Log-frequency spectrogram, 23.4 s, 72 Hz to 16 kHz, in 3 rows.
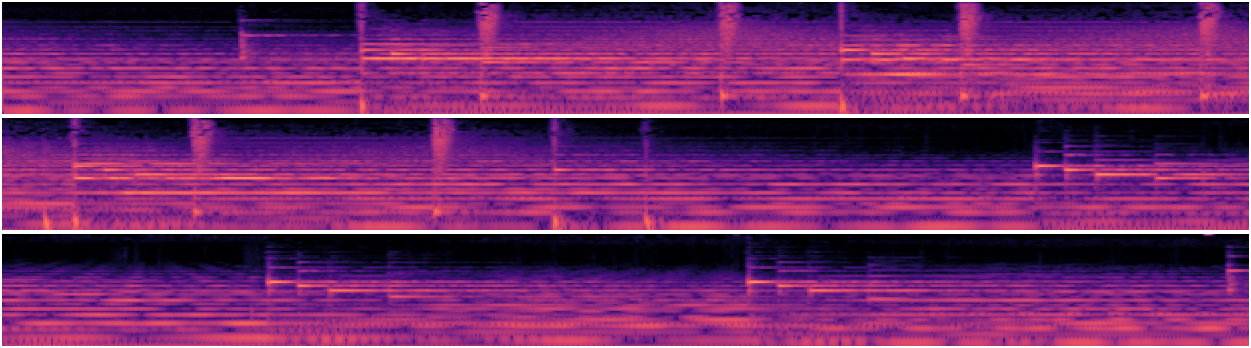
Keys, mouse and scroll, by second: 0.1-4.2 drag, 5.6 click, 7.1 click, 8.0 scroll up 3, 8.3 scroll down 3, 8.5 middle click, 9.1 scroll up 1, 9.5 scroll down 1, 9.7 middle click, 10.5 click, 11.3 click, 12.6 click, 13.3-14.2 scroll down 1, 14.2 scroll down 1, 14.7 click, 15.6-21.0 drag, 21.0 BackSpace.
